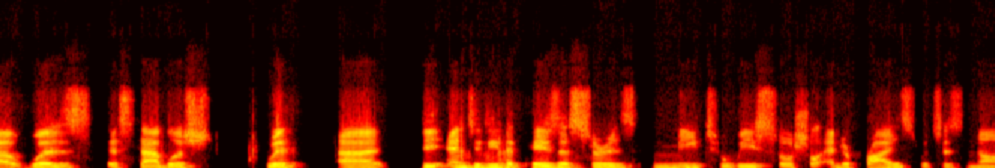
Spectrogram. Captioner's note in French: voix de l'interprète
